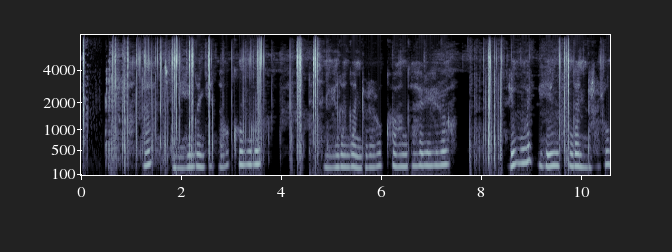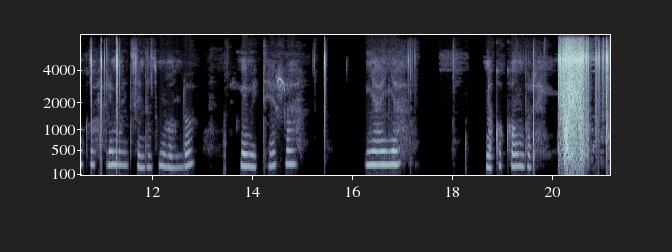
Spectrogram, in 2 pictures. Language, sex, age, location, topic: Kinyarwanda, female, 18-24, Nyagatare, agriculture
